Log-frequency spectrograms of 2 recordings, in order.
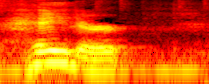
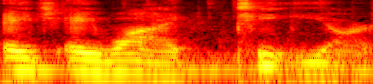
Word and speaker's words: Hayter: Now, many Bitcoin watchers, including Charles Hayter, Chief Executive Officer and founder of the Crypto Compare. Is this guy's name Hayter? Yeah, but it's spelled Hayter. So don't be hating on Hayter.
